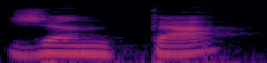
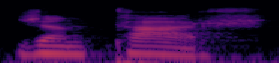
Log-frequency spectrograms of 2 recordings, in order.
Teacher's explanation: the final sound is very soft from your throat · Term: H sound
